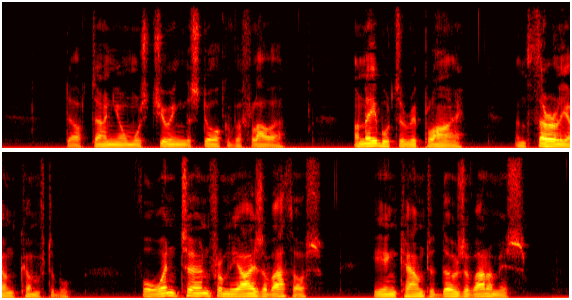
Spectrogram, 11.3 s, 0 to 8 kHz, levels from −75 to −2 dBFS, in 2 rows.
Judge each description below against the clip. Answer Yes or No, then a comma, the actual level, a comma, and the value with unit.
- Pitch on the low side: Yes, low, 115 Hz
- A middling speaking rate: Yes, average, 145 wpm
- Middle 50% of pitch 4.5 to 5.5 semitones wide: No, average, 2.8 semitones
